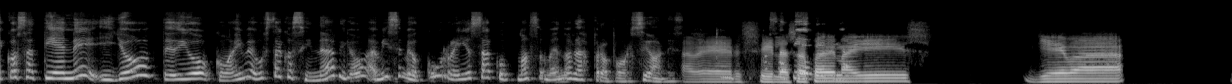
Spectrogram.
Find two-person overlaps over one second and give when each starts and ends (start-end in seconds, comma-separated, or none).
6.8-8.6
